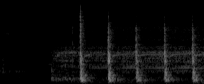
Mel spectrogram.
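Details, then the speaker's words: Hitachi 32-inch LCD TV/DVD combo, model VC326000: sharp regular clicks about every quarter second over a faint motor hum as a disc is inserted. A drive gear, one of the last two gears on the roller shaft, is slipping; it had earlier worked off the shaft. "And you can see it's actually clicking. It's slipping."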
